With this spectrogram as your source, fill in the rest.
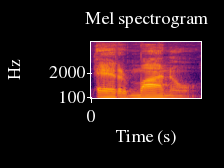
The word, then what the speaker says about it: hermano: is going to beo note the H is silent we just ignore it we say hermano can you say it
